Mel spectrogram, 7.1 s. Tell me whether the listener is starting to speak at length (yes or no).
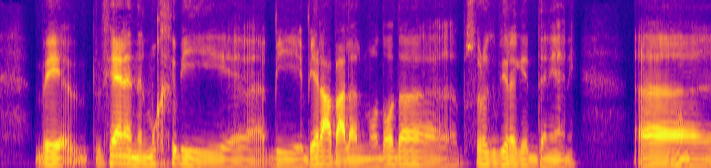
no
